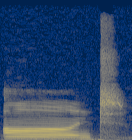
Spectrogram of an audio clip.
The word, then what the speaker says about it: aren't: This R has to be silent and we say aren't.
